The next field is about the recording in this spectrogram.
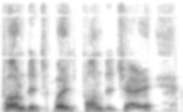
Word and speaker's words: Pondicherry: But one of my favourite parts of that whole series was when they took you, and I'm going to pronounce this wrong, is it Puducherry, to see a regional... – Pondicherry. I think the new pronunciation is probably Puducherry. Yes, I think it is. I'm afraid I stick to the old pronunciation because I can't get my tongue around the new one.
